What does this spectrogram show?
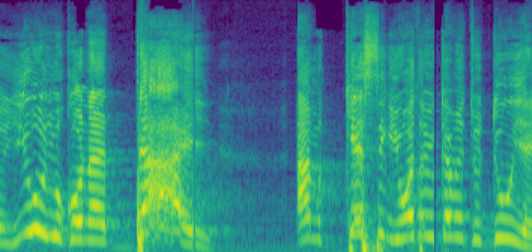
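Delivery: loud, high, furious cursing yell; drunk man's angry shout. Retold or imitated. Drunk man shouting curses at the street preachers, furious. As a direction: roar the curse like a drunk threatening you.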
